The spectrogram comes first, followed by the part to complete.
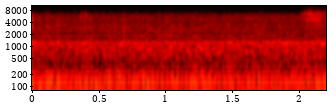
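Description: Homemade Bedini motor running with its magnet rotor wheel spinning steadily and its pickup coil shorted, giving a steady low hum.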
